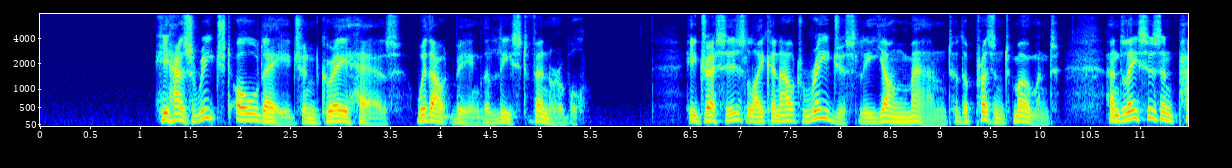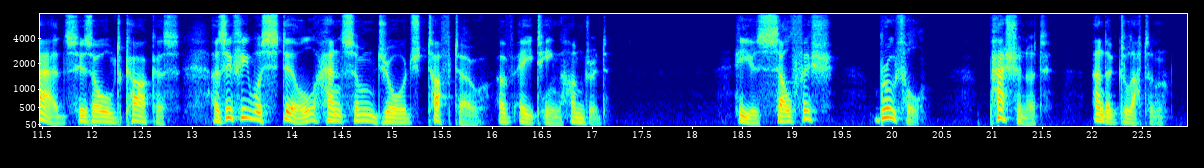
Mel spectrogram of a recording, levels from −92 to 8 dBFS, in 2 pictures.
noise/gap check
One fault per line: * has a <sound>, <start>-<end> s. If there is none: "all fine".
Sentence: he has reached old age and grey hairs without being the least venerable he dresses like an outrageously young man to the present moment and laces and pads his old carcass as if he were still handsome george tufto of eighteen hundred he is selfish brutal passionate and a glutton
all fine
